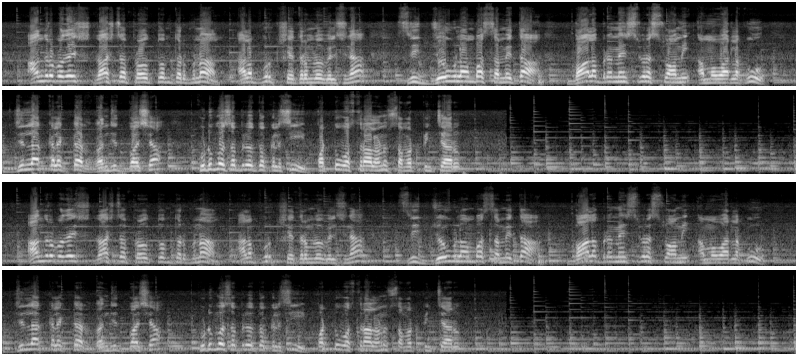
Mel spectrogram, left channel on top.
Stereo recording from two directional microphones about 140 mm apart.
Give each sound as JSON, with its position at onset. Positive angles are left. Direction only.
{"t": 0.3, "sound": "speech", "side_deg": 15}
